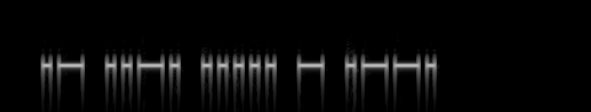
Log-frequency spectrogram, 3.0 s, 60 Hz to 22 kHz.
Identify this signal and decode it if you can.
Morse code, heard as a keyed tone, about 31 wpm, 700 Hz. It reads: AF5TP
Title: USA Call Signs - 5 Characters - 2x Character Spacing - 30wpm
